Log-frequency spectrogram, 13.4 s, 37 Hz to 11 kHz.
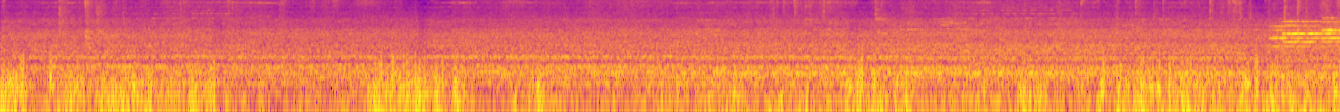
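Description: ČD class 471 CityElefant double-deck electric multiple unit approaching slowly along the platform: a steady low rumble of wheels and running gear. Near the end, a high squeal of several tones sets in.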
